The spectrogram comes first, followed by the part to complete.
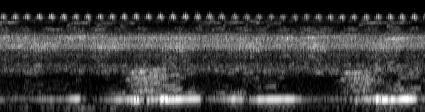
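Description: Insects keep up a steady, high, pulsing trill with a constant shrill hiss beneath it.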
